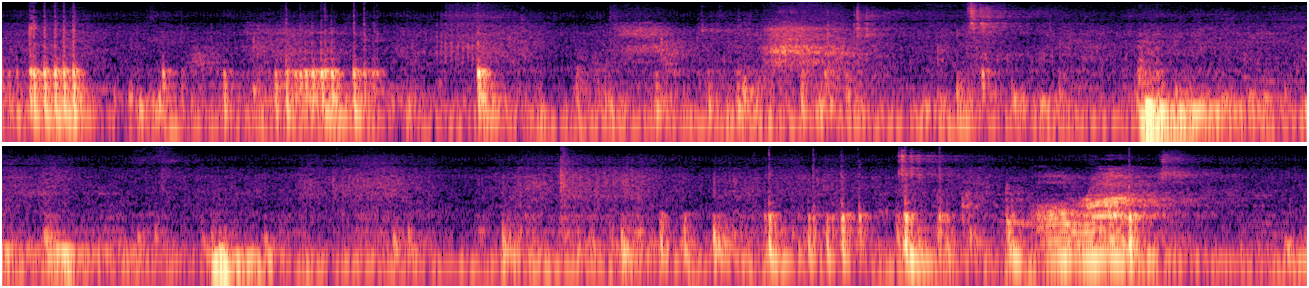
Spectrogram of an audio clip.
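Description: Microphone handling noise: a handheld microphone being moved and set on its stand, with two dull thumps a couple of seconds apart near the middle, the first the loudest. Faint voices are heard in the room.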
